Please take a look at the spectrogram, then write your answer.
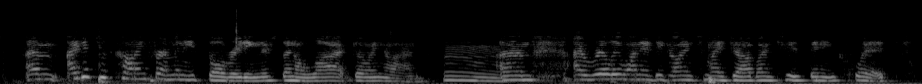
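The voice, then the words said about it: Emotional, shaky speaking voice. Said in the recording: “I'm getting a little emotional.”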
